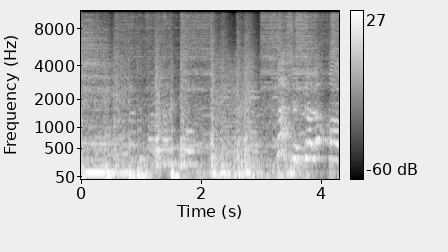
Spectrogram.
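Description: A ska-punk band playing loud and live: a drum kit with kick and snare, bass and electric guitars through the club PA, with a sung line coming in near the end.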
